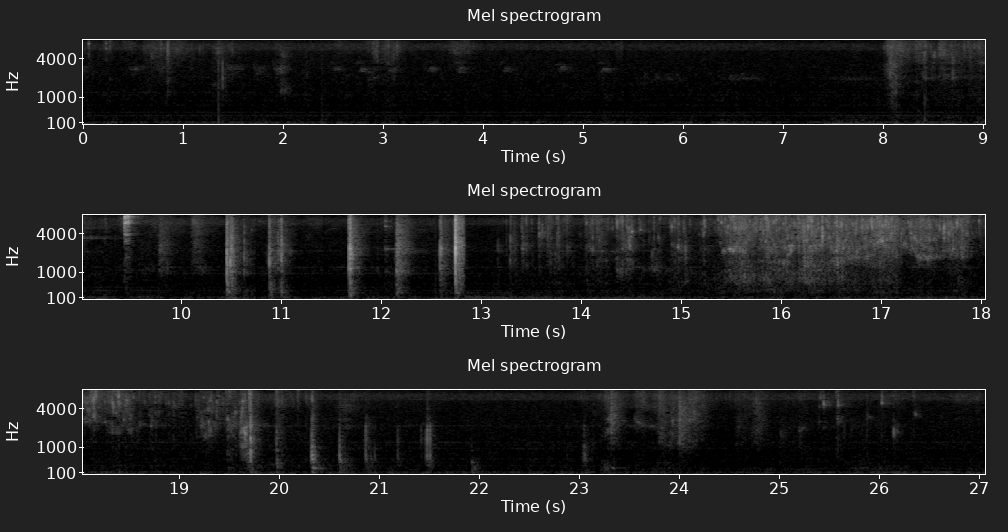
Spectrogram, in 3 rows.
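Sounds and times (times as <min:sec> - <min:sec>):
liquid dripping: 0:13.2 - 0:20.3, 0:25.0 - 0:26.8
liquid pouring and splashing: 0:13.2 - 0:20.3.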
